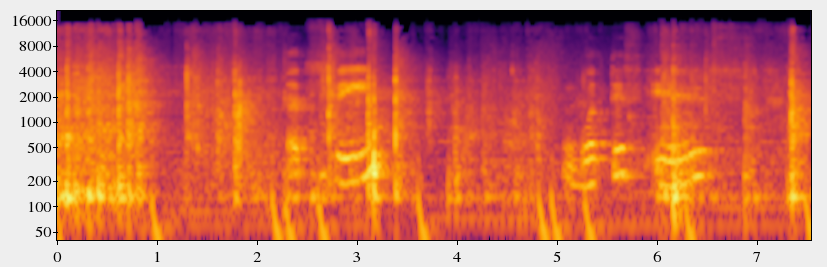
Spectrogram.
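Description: A knife slices through packing tape on a cardboard box.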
